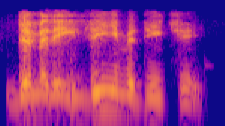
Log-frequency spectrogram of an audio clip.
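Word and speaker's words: de' Medici: D apostrophe capital M-E-D-I. Medici. – De Medici.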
